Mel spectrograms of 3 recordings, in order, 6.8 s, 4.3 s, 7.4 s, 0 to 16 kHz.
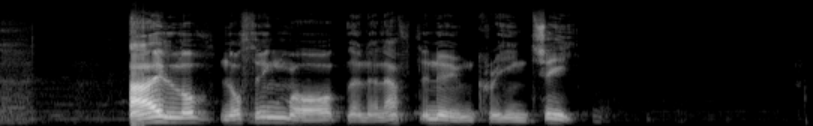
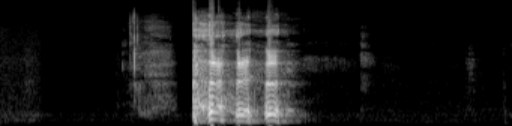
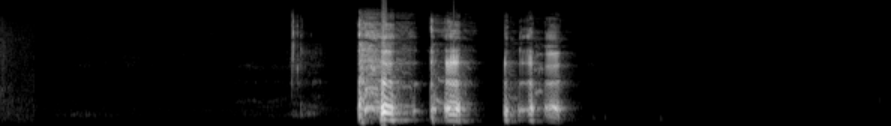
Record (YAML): exhalation_length: 6.8 s
exhalation_amplitude: 26028
exhalation_signal_mean_std_ratio: 0.39
cough_length: 4.3 s
cough_amplitude: 26028
cough_signal_mean_std_ratio: 0.29
three_cough_length: 7.4 s
three_cough_amplitude: 26028
three_cough_signal_mean_std_ratio: 0.22
survey_phase: alpha (2021-03-01 to 2021-08-12)
age: 65+
gender: Male
wearing_mask: 'No'
symptom_headache: true
smoker_status: Never smoked
respiratory_condition_asthma: false
respiratory_condition_other: false
recruitment_source: Test and Trace
submission_delay: 1 day
covid_test_result: Positive
covid_test_method: RT-qPCR
covid_ct_value: 12.4
covid_ct_gene: ORF1ab gene
covid_ct_mean: 12.9
covid_viral_load: 58000000 copies/ml
covid_viral_load_category: High viral load (>1M copies/ml)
